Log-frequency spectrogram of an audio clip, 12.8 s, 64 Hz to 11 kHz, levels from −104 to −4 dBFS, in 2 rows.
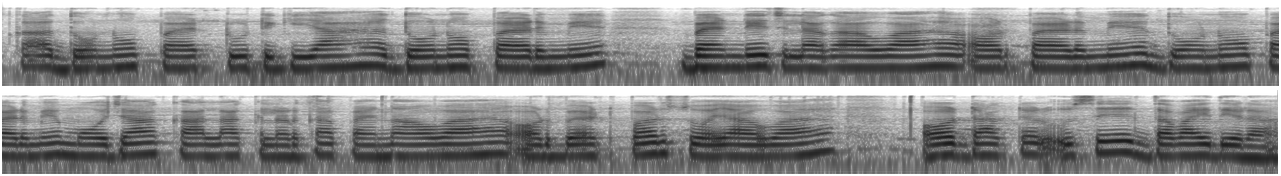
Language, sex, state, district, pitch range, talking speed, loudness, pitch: Maithili, female, Bihar, Supaul, 195-210 Hz, 180 wpm, -22 LUFS, 195 Hz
